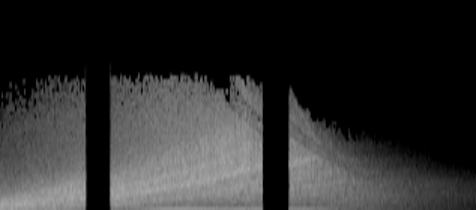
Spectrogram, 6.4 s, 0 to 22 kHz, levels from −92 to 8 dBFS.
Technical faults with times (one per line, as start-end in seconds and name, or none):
1.14-1.48 rebuffering stall
3.50-3.86 rebuffering stall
